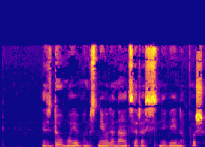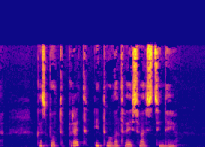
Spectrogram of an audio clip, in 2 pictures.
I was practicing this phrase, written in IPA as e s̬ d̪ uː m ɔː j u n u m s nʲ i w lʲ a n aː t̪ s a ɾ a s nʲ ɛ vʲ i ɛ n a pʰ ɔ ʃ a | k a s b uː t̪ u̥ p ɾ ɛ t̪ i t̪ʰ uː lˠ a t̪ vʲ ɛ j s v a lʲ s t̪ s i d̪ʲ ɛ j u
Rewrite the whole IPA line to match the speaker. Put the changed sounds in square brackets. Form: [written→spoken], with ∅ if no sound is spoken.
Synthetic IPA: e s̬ d̪ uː m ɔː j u [n→m] u m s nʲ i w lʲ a n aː t̪ s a ɾ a s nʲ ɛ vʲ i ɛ n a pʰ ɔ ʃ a | k a s b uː t̪ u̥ p ɾ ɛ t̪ i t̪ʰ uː lˠ a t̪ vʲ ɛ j s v a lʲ s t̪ s i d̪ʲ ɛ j u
